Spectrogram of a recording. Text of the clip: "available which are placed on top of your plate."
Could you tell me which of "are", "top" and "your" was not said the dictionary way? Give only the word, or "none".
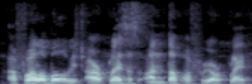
are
